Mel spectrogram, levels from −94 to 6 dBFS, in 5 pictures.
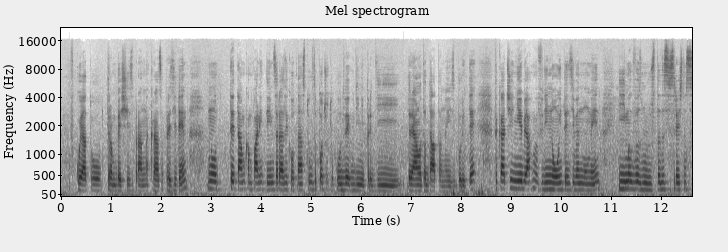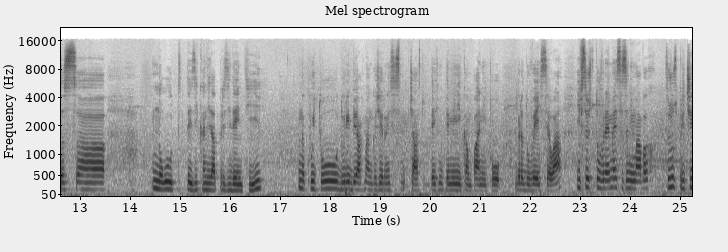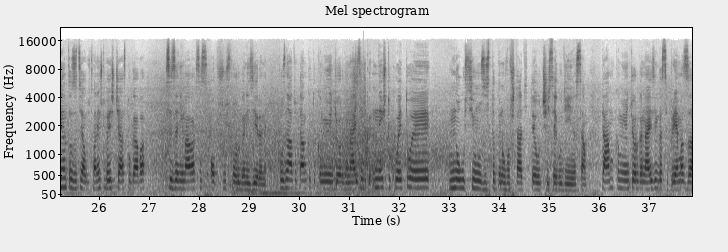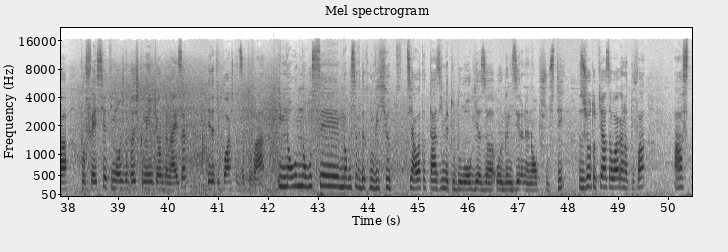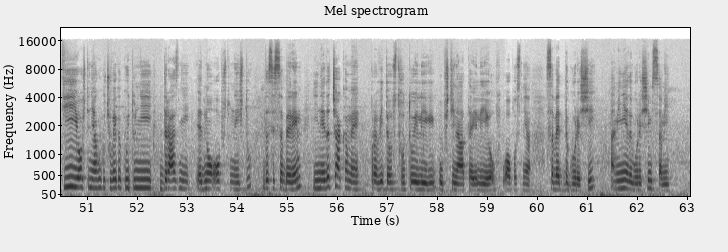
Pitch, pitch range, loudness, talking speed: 175 Hz, 155-195 Hz, -18 LUFS, 165 wpm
